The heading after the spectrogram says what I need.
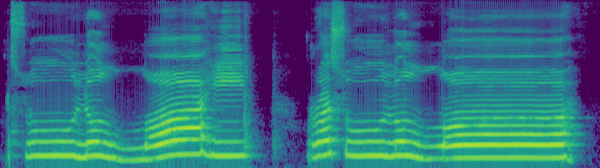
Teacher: را ہیوی اور 2 counts without stop اور ود اسٹاپ 4 کاؤنٹس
